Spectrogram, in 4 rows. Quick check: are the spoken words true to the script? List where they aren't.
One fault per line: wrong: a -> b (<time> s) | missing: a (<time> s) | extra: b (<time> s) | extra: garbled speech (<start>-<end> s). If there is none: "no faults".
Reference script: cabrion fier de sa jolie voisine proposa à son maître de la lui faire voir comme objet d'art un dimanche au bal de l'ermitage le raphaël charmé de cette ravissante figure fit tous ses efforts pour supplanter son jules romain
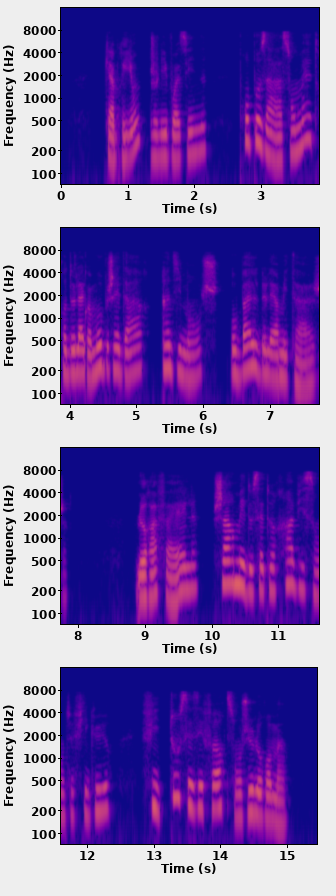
missing: fier de sa (1.2 s)
missing: lui faire voir (4.2 s)
missing: pour supplanter (14.1 s)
